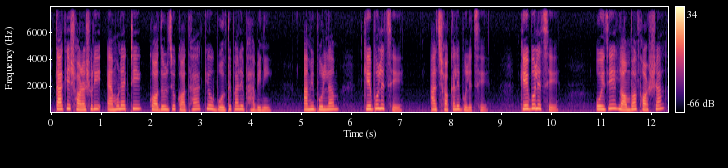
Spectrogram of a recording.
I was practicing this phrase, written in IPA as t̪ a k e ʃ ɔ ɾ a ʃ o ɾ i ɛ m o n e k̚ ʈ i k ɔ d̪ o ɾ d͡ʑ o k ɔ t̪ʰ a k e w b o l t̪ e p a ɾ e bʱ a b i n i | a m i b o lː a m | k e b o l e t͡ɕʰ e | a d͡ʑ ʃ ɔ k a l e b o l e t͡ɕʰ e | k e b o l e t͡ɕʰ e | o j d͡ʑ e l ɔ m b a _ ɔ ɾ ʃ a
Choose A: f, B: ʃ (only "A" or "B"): A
